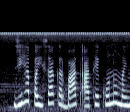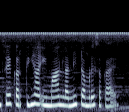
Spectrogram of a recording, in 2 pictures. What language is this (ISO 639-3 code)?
hne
